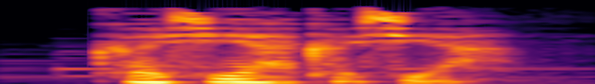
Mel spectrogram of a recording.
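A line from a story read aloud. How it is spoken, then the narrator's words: Regretful sigh. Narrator (Chinese): 很遗憾的眼神，叹息道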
